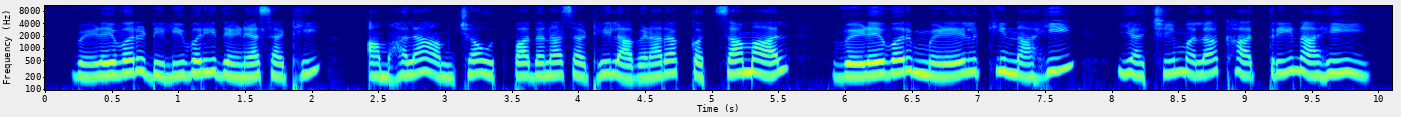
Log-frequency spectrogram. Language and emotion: Marathi, fearful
